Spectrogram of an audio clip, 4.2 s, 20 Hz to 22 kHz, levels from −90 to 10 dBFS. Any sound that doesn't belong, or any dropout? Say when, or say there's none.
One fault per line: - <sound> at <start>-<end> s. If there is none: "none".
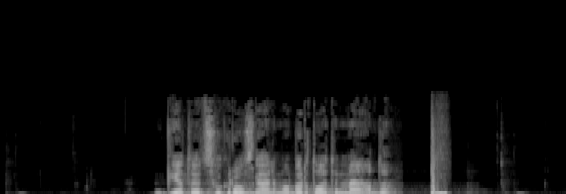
- thud at 3.2-3.4 s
